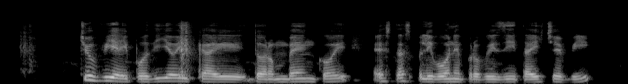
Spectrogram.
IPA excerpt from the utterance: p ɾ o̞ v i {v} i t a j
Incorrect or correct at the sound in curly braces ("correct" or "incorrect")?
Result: incorrect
